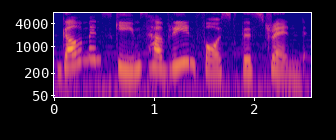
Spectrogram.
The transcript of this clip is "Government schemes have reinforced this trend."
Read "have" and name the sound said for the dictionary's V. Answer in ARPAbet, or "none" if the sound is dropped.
V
